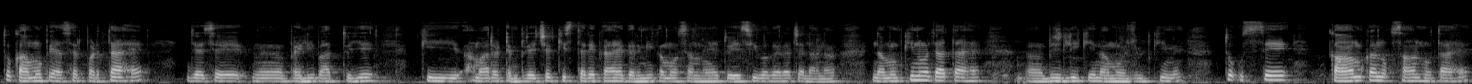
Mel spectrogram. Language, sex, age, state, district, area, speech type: Urdu, male, 30-45, Delhi, South Delhi, urban, spontaneous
